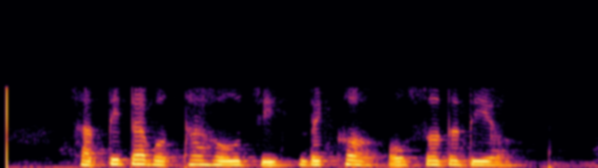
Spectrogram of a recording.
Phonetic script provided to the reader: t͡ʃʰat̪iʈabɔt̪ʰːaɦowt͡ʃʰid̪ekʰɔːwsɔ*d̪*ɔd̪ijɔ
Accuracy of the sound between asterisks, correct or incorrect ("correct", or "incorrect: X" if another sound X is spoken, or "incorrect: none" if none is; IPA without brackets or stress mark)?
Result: correct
